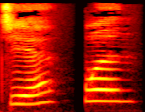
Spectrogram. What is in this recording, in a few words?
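"jiéhūn", Mandarin Chinese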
